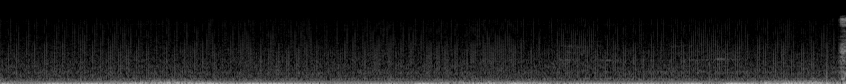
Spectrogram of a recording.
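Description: Steady background hiss with a low electrical hum underneath, wavering slightly in level.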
